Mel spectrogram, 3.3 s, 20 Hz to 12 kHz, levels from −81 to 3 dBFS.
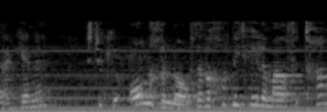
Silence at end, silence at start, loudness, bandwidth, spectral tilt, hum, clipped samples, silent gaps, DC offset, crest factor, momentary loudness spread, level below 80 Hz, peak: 0 s; 0 s; -34 LUFS; 6.2 kHz; -6 dB/octave; none; under 0.1%; none; under 0.1%; 16 dB; 10 LU; -42 dBFS; -18 dBFS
